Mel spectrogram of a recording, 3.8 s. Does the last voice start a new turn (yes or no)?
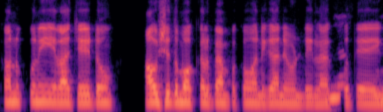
yes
